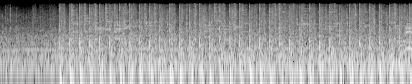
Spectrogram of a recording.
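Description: Rapid automatic gunfire rips at the engines of a plane trying to take off in Mafia Definitive Edition, a loud, close, steady stream of shots that starts after a brief pause and keeps hammering without letup.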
